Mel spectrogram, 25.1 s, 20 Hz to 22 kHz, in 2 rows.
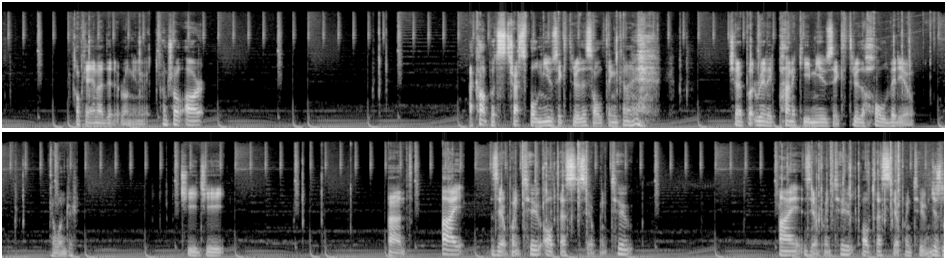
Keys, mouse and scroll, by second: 0.8 ctrl+z, 1.8 ctrl+r, 7.5 middle click, 8.0 shift+middle click, 8.8 2, 9.8 g, 11.8 ctrl+r, 12.6 2, 13.8 click, 14.4 g, 16.4 3, 17.0 middle click, 18.2 i, 19.6 alt+s, 21.4 click, 21.8 click, 22.8 i, 23.6 alt+s.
